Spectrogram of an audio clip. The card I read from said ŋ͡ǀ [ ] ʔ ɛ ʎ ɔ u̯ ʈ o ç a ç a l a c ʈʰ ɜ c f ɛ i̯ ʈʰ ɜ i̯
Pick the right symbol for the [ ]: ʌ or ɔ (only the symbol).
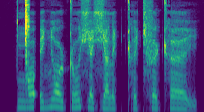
ɔ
